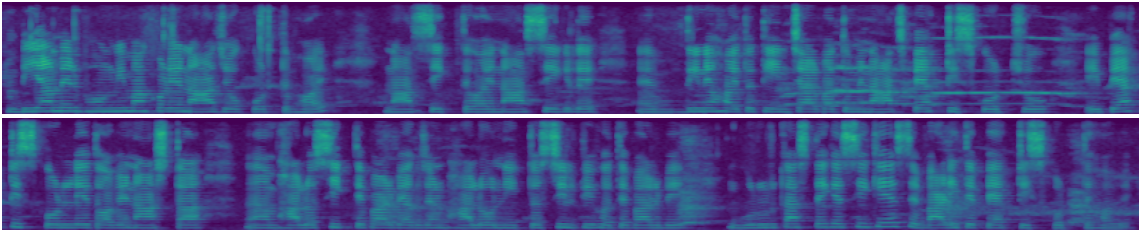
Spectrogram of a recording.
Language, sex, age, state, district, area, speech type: Bengali, female, 30-45, West Bengal, Darjeeling, urban, spontaneous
